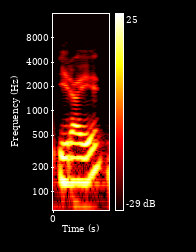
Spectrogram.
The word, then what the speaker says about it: Irae: And my Twitter is Irae, just my first name. It's spelled I-R-A-E.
